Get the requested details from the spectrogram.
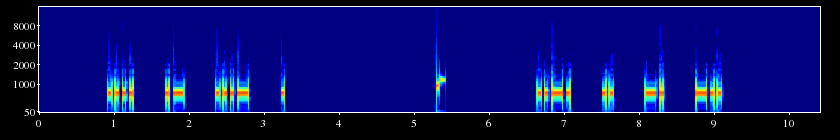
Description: Morse code, heard as a keyed tone, about 25 wpm, spaced as for 14 wpm, 700 Hz. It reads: HAVE FIND
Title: 3x Character Spacing - Top 100 Words - 25wpm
